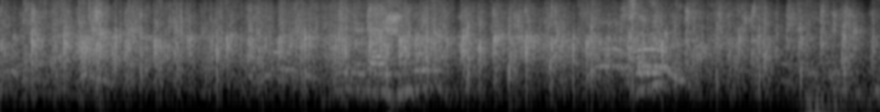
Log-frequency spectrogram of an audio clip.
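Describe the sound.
An audience applauds steadily for several seconds after a countdown, to begin worship together: a dense, sustained patter of many hands clapping at once, with a few voices calling out faintly beneath the applause.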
